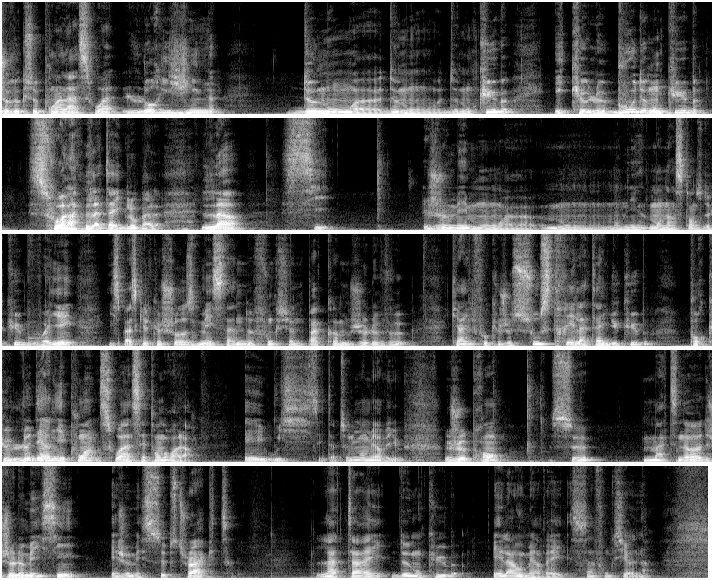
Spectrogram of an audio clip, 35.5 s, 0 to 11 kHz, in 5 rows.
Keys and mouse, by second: 8.8 middle click, 10.1 click, 10.7 m, 14.2 shift+middle click, 16.7-18.7 drag, 23.1 middle click, 24.3 click, 26.4 shift+d, 28.9-30.7 drag, 31.6-32.7 drag, 34.7-35.4 drag.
